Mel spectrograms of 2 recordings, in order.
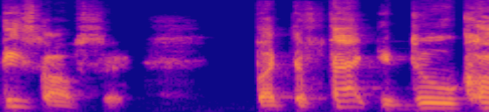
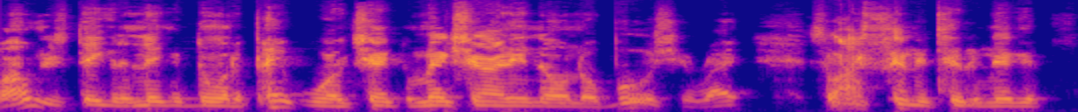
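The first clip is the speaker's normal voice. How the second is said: usual speaking voice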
